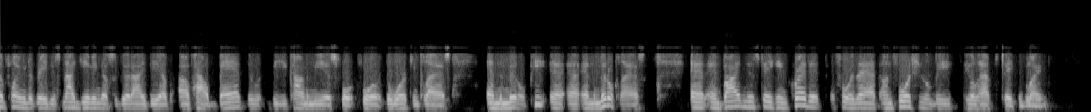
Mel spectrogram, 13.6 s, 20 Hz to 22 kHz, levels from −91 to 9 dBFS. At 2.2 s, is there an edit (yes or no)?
no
